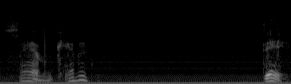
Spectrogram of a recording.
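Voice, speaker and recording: A man's voice: on the high side, very animated, slow pace, darkish tone. An actor playing a wary, controlled male crime boss who questions guardedly, in an old-time radio crime drama. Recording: humming, noisy old radio recording.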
